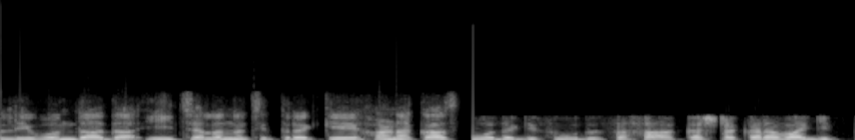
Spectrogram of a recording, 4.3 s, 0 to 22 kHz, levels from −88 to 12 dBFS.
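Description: Up to 2.26 s the call sits on HD Voice, with that light AMR-WB coding that sounds like the wideband path at around 12.65 kbit/s. Then there's a handover gap from 2.26 to 2.36 s: the call jumps networks, no speech frames get through for those 100 ms, and the sound drops out almost immediately to dead silence. Whatever was said in that slice is simply gone.

Right after, at 2.36 s, you get a fallback to narrowband that lasts to the end. Nothing above 4 kHz survives, so the sound turns muffled and dull, with a grainy roughness that fits AMR-NB running at a low rate, something like 5.9 kbit/s. The air and crispness vanish compared with the first half.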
